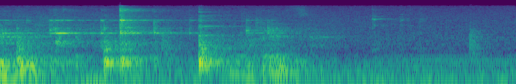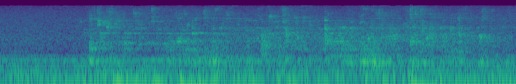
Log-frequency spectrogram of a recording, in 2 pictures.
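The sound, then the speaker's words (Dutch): Glassy clinks of a spoon stirring a tonic drink in a glass, a few sharp chimes early on, then softer, quieter clinking over a low background hum. “En dan moet ik dit roeren of gewoon zo laten? Ja, eventjes roeren.”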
